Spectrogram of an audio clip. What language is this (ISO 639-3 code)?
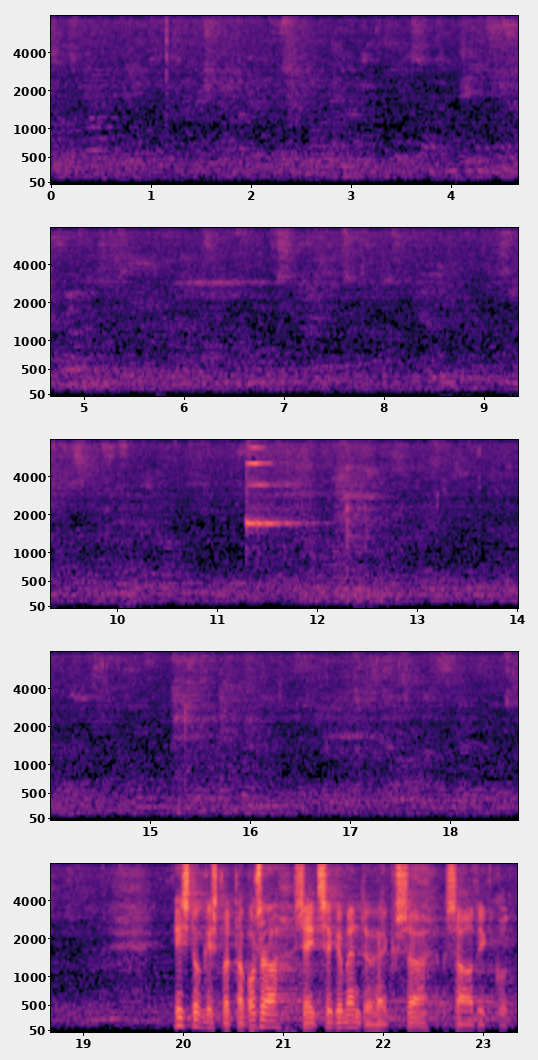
est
